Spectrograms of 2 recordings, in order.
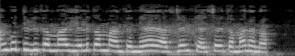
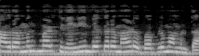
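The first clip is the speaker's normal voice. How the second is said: ordinary talk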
